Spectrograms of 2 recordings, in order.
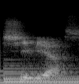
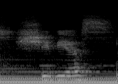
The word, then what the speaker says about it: Scivias: Um, remind me how to pronounce the Scivias. – Scivias. Yeah. Okay.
